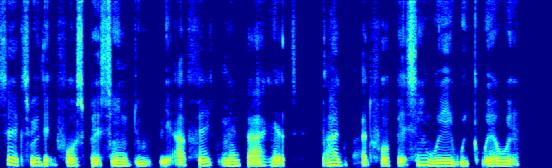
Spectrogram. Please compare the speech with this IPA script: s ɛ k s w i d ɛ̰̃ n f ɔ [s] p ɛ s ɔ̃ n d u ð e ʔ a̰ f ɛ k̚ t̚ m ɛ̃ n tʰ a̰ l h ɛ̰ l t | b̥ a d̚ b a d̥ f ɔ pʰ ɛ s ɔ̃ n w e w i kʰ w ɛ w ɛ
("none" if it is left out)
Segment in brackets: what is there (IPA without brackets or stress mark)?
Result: s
